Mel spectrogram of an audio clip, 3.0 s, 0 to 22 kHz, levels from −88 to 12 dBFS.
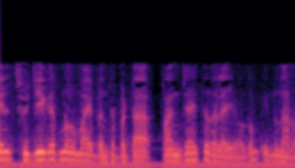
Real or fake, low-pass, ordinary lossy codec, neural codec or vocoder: real; 5.4 kHz; none; none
